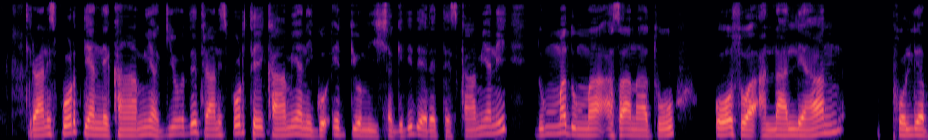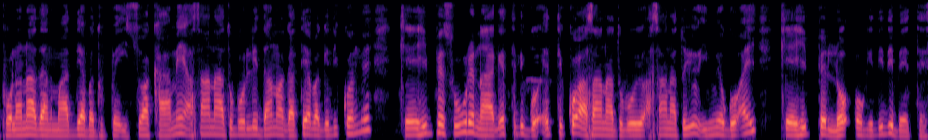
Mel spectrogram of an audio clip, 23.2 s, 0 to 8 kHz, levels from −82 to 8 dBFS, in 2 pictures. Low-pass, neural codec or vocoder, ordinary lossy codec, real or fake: 7.2 kHz; none; AAC, 48 kbps; real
